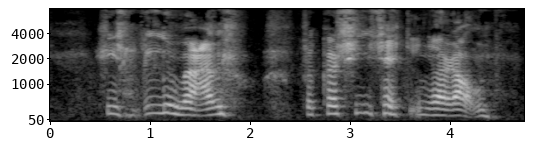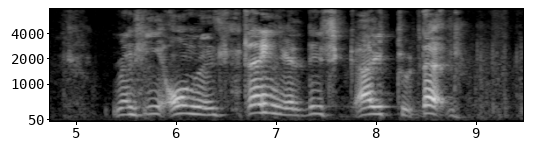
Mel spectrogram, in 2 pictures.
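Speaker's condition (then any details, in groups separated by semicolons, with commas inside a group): Muscular Parkinson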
